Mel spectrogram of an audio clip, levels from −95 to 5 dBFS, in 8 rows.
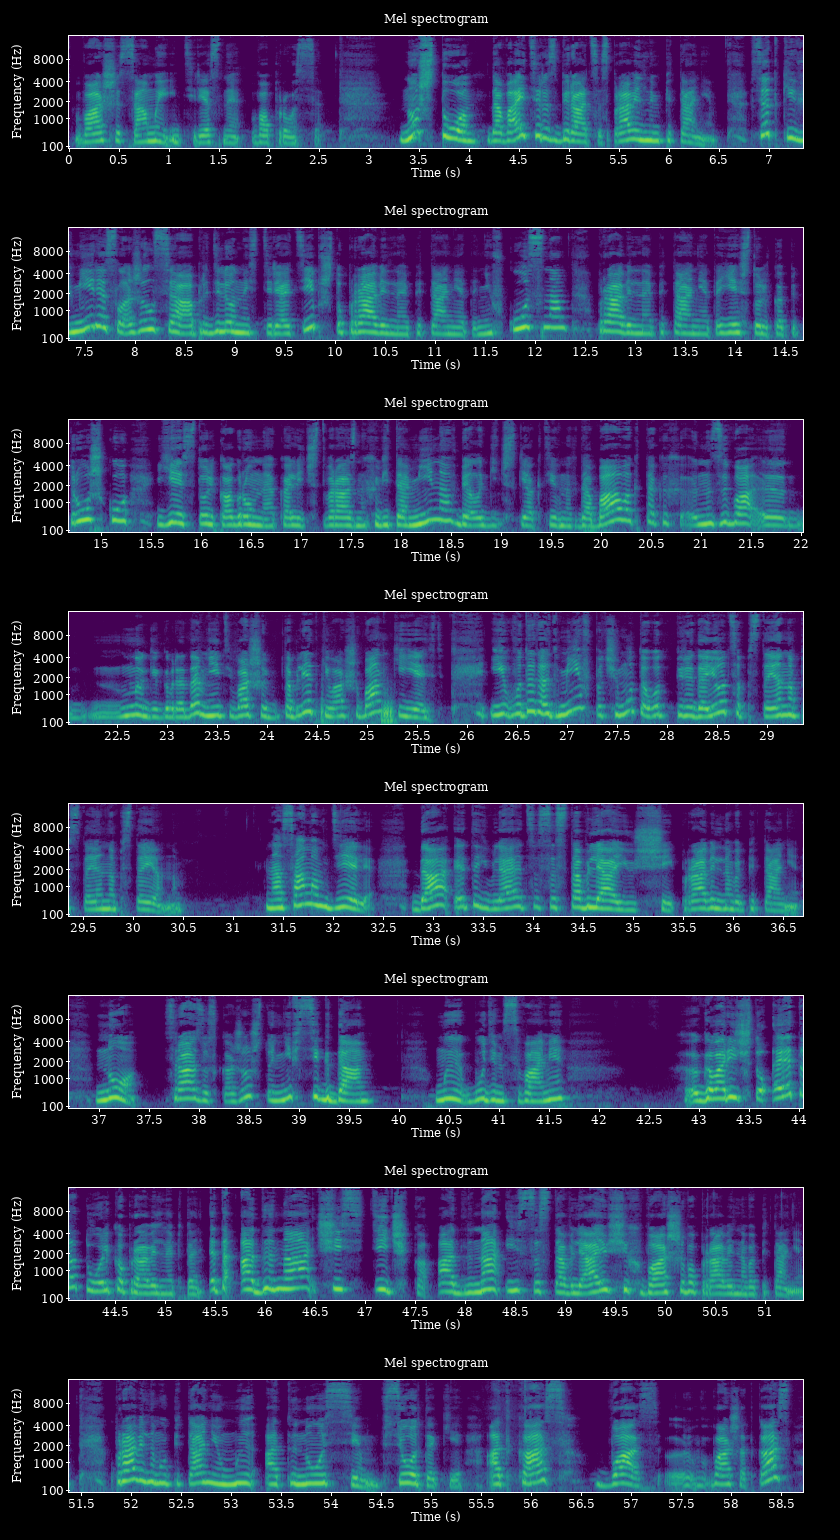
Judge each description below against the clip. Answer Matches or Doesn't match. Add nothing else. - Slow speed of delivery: Matches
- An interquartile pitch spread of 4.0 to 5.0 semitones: Matches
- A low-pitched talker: Doesn't match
